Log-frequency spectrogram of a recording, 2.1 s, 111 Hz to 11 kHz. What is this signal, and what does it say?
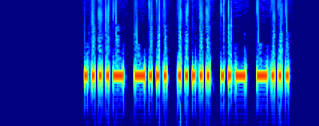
Morse code, heard as a keyed tone, about 52 wpm, 700 Hz. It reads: 4B5UB
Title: Five Challenging Letter-Number Combinations 50wpm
